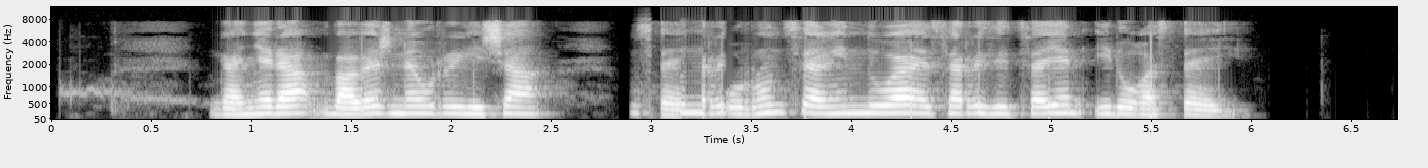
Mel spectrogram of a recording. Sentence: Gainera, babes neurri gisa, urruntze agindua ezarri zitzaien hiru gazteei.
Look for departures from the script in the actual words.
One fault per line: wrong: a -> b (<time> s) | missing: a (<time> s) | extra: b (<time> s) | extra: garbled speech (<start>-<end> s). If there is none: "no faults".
extra: garbled speech (2.9-3.4 s)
